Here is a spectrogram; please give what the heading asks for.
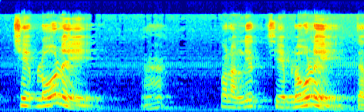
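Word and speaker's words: Chevrolet: โร เลต์ I like เชฟ โร เลต์ ฝรั่ง เต็ม รถ เลย แต่ คน ไทย เล็ก เชฟโรเลต นะ ฮะ อ่ะ เพราะ ตา ที ก็ จะ เก็บ มัน ต่อ เต่า การันต์ เขา ไม่ ออก เสียง ฮะ นี้ เป็น เชฟโรเลต นะ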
